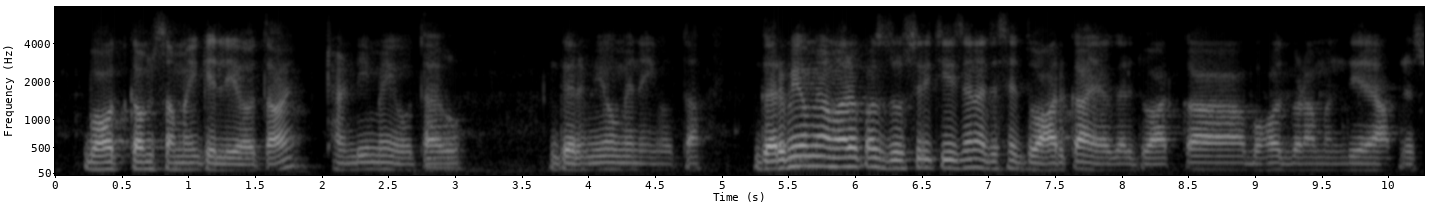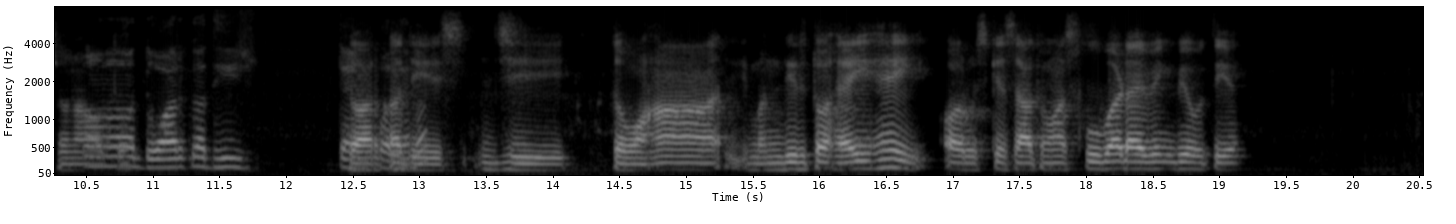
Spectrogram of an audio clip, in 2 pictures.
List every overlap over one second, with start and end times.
none

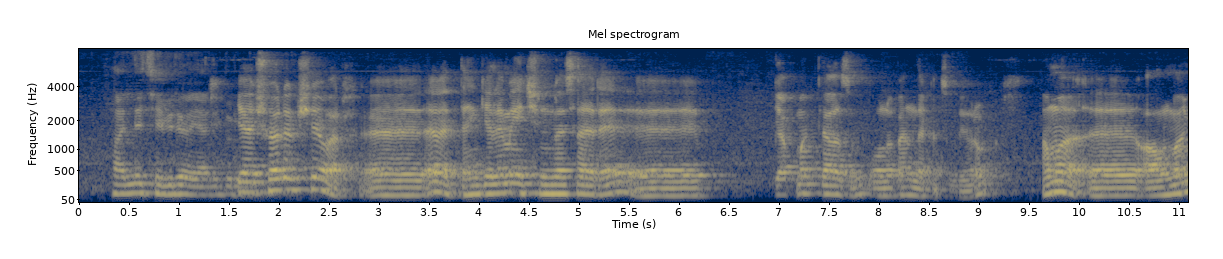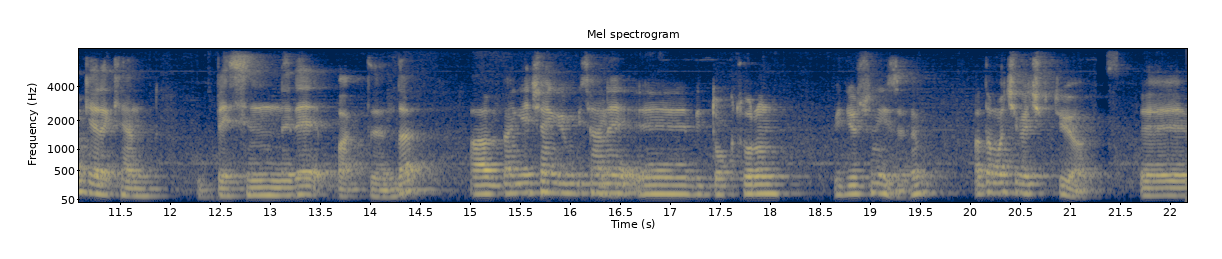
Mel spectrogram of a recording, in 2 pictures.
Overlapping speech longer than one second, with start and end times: none

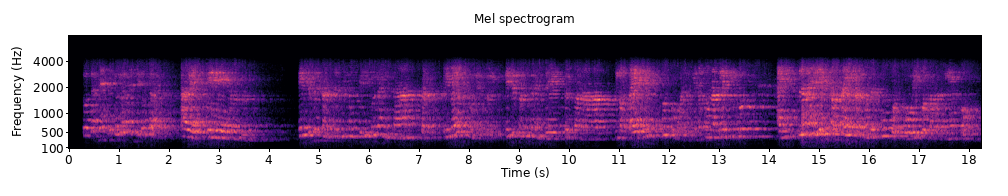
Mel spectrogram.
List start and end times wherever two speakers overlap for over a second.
none

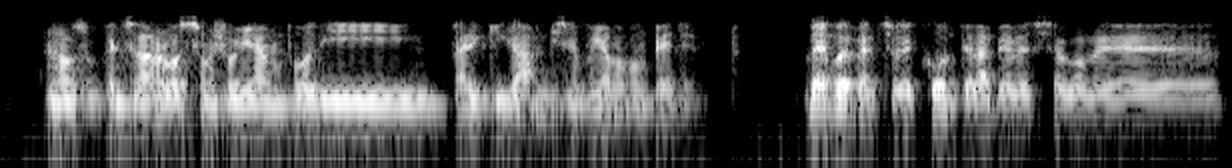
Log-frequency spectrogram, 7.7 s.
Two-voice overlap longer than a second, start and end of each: none

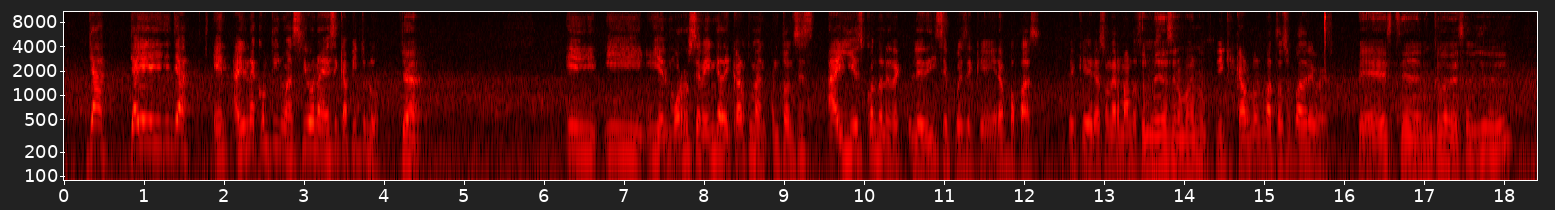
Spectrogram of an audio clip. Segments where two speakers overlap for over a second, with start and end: none

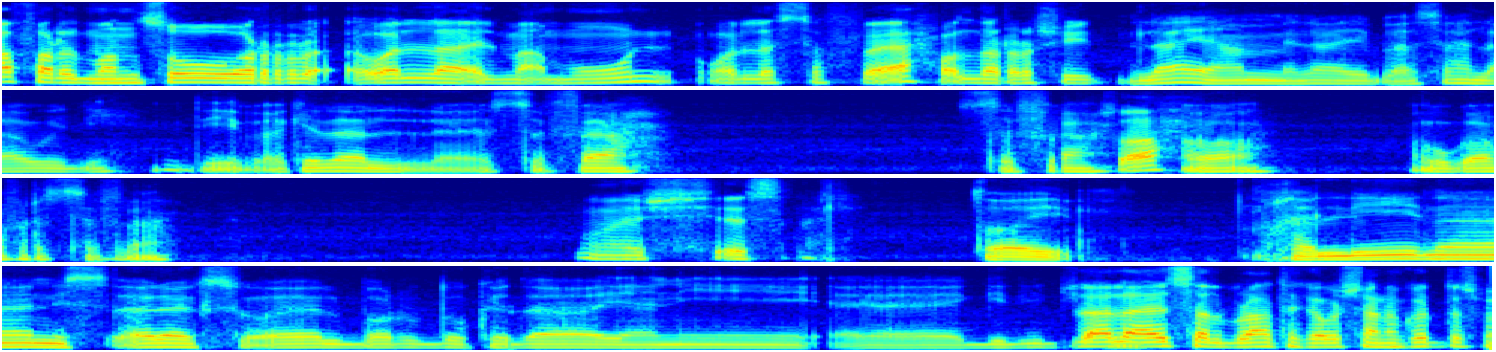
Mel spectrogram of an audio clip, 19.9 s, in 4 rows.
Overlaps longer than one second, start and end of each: none

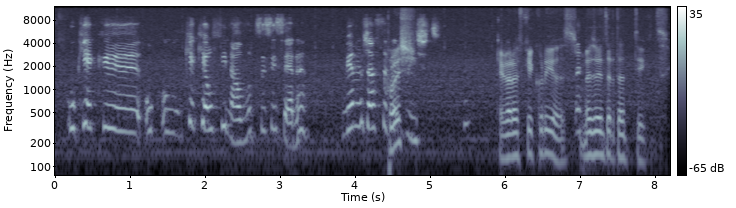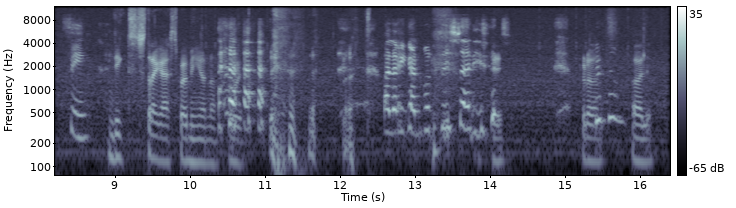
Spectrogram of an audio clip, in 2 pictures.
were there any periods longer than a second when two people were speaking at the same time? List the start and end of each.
none

